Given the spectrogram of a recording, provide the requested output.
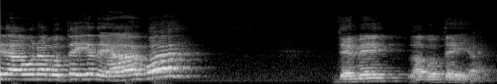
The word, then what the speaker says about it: deme: Deme la botella. There's no accent there, it's only two syllables.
